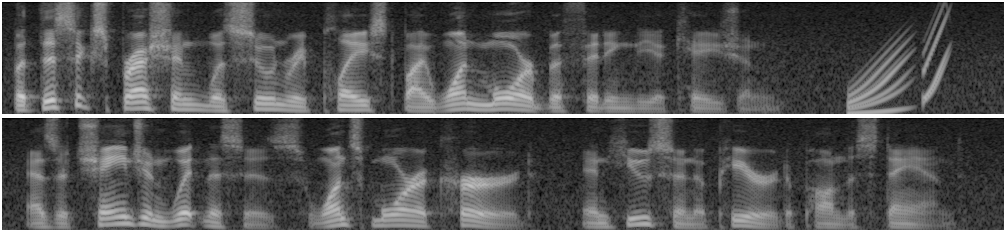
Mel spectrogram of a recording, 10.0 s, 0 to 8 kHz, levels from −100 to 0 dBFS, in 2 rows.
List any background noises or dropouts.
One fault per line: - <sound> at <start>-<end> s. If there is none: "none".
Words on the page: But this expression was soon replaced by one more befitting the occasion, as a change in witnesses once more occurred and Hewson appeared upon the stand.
- chirp at 4.2-4.8 s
